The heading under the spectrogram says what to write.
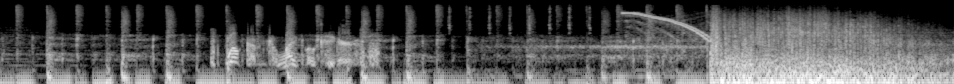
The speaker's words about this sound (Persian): اوه، یه آرم دیگه هم پخش شد. چه آرم باحالی بود. بمب منفجر کرد.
